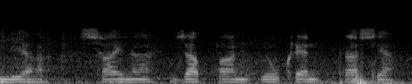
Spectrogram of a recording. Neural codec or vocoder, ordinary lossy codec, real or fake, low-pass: codec, 44.1 kHz, 7.8 kbps, Pupu-Codec; none; fake; 5.4 kHz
